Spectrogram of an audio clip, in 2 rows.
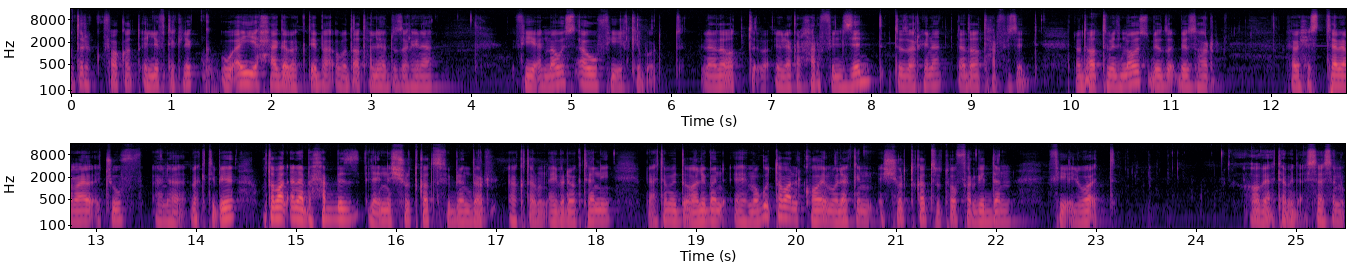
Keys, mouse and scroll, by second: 0.9 click, 5.6 a, 7.7 z, 10.3-10.7 middle drag, 20.7-23.5 drag, 24.6 click, 25.1 alt+middle click.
